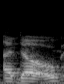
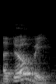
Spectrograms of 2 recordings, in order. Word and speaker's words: Adobe: So one name is Adobe, Adobe, but it's not pronounced Adobe, it's pronounced Adobe.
